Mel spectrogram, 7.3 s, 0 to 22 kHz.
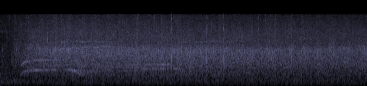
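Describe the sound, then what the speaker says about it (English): A large audience at a 2012 university commencement ceremony applauds the faculty, steady sustained clapping that fills the hall for the full length, fairly distant, with a brief tonal sound at the start. "I ask that you demonstrate your appreciation by applauding the faculty"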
